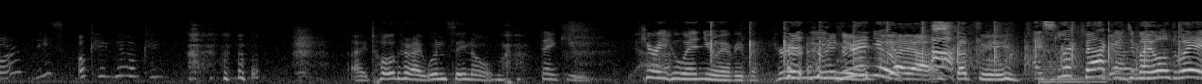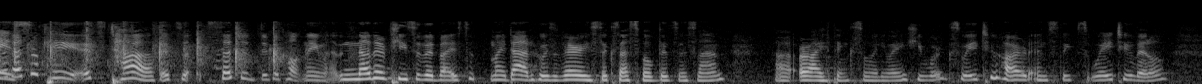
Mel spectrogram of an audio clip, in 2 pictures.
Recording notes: Sunday Night Songwriter's Stage. Summertime festival season is upon us as witnessed by the small but appreciative crowd that gathered today.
